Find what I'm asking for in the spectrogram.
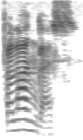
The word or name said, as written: phalangas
